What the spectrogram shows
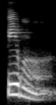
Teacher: merubah bunyi nun sukun menjadi mim sukun ya harusnya Tin menjadi tim nah gitu ya jadi Nun sukunnya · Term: iqlab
